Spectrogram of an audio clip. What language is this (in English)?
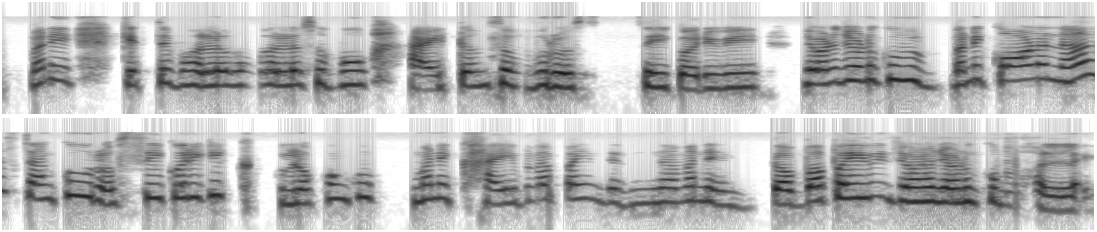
Odia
